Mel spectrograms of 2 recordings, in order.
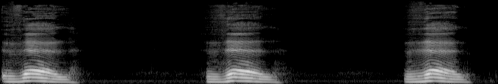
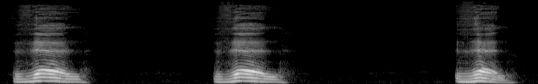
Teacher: the tip of the tongue is in between your front teeth.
